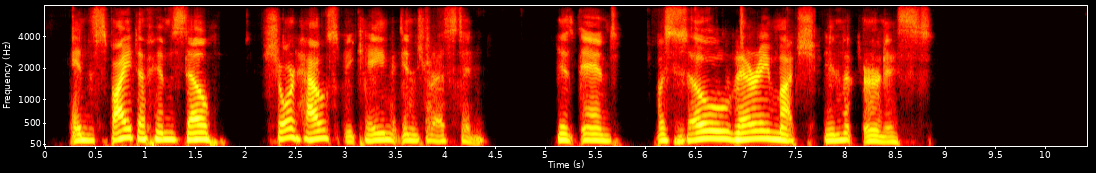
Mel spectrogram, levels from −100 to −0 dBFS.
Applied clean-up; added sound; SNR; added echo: neural mask model Resemble Enhance denoiser.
